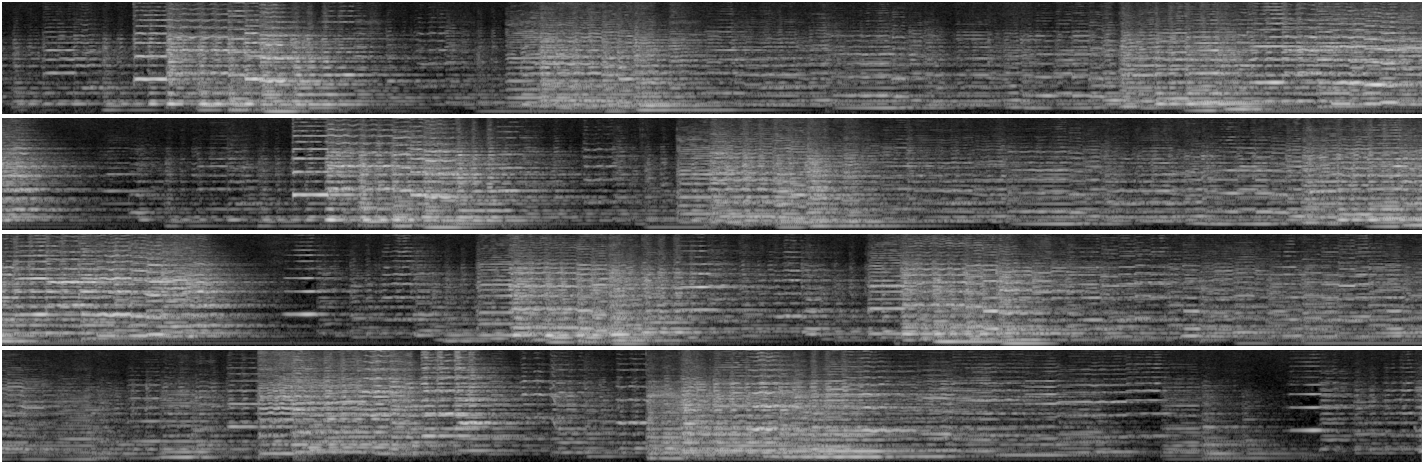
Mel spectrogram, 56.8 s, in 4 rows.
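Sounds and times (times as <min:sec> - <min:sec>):
string quartet playing a minuet: 0:00.0 - 0:56.7.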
